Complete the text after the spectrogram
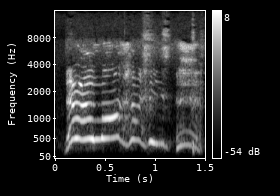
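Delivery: drawn-out, very high mock cry; jubilant child. Boy holding up all three chicks, jubilant mimicry. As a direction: stretch it out slowly in imitated triumph.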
